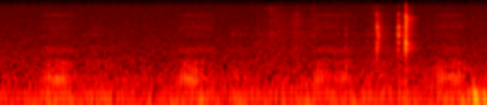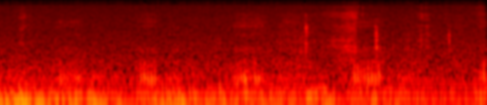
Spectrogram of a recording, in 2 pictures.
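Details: Pet cat purring softly indoors, a low pulsing rumble repeating roughly every second and a half, with a few sharp clicks and faint tapping in the background.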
